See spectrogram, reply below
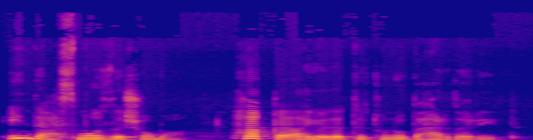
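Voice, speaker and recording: Storybook: woman plays a hot-headed wealthy gentleman, indignant, shouting, mellow voice. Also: medium pitch, big pitch swings, slightly rough.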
